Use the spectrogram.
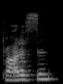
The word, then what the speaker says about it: Protestant: And Will, do you still call yourself a progressive Protestant? Yes, but I like to put the emphasis on the first syllable to put the protest back into Protestantism.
